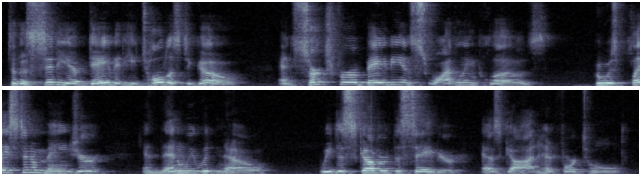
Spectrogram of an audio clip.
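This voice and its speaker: A man's voice: high voice, lively intonation, unhurried, low-quality recording. A man reading as a sorrowful, kindly old grandfather who tells his tale tenderly in rhyme. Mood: earnest, reminiscing. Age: older.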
